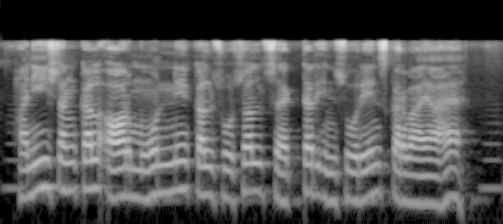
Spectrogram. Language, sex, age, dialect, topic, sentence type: Hindi, male, 18-24, Marwari Dhudhari, banking, statement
